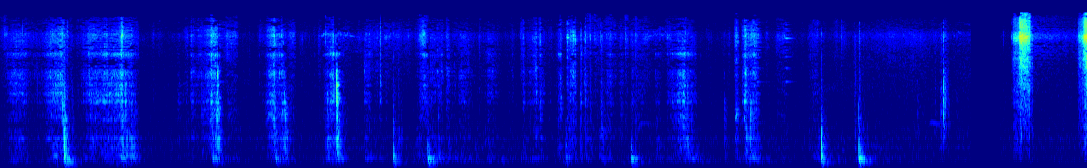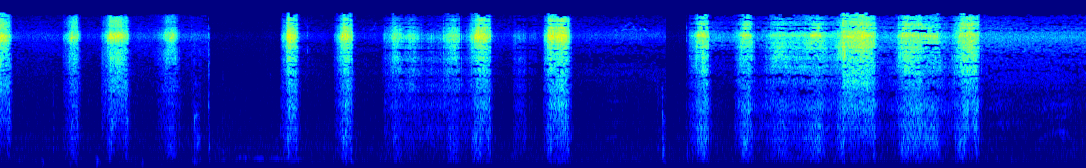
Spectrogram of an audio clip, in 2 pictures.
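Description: Rusted metal parts handled, with short irregular scrapes and rubs; from about halfway, an aerosol lubricant can sprays through its straw onto rusted bolts and a hinge in about a dozen short hissing bursts, some longer near the end.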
